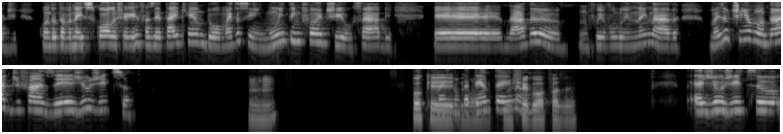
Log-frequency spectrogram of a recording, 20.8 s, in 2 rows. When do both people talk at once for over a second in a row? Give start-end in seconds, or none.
16.1-17.5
